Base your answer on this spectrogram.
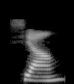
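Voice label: "Xiáng", Chinese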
